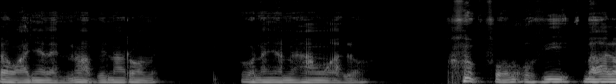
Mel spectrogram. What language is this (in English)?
Bayot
